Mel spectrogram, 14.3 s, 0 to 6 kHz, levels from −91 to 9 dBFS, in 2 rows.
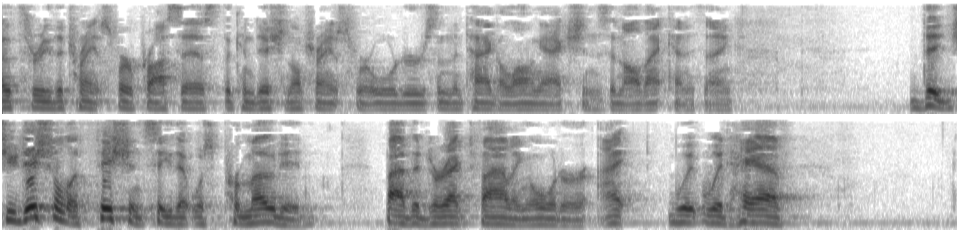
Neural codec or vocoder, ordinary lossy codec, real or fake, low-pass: none; MP3, 24 kbps; real; 5.4 kHz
